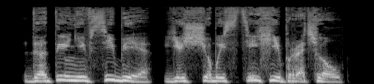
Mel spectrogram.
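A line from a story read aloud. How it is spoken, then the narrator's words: Growled. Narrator (Russian): прорычал я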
